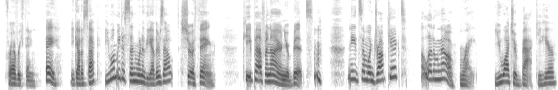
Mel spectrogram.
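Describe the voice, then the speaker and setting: A gruff, guarded monster hunter in her thirties for a video game. Her voice sits low for a woman, and she talks in a blunt, folksy drawl full of rough slang. The recording is very dry, like a studio booth. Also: no echo. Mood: easygoing, then brisk, teasing. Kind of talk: video game character dialogue.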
